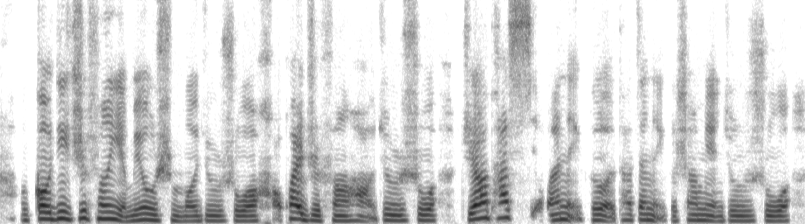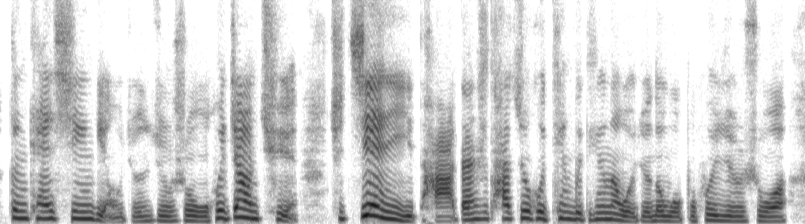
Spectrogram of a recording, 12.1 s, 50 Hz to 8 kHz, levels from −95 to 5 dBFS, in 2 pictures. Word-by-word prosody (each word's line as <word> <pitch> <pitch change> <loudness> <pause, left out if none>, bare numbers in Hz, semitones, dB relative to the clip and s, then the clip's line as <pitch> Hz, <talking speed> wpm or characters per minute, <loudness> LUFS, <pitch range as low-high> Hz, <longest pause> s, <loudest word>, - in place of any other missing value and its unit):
呃 195 - -9
高 240 +1 +6
低 250 +2 +2
之 265 +5 -1
分， 240 -1 +1
也 170 - -2
没 185 - -3
有 210 -1 +1
什 195 -2 -8
么 170 0 -5
就 180 0 -6
是 175 - -5
说 175 0 -2
好 - - -8
坏 240 -2 +4
之 190 -3 -2
分 180 0 -3
哈， 185 - -5
就 200 -2 -4
是 185 - -2
说 195 -1 -4 0.2
只 220 - -1
要 255 +3 +7
他 280 0 0
喜 285 - -8
欢 205 +3 -2
哪 230 - -5
个， 200 -3 -3
他 200 -1 -10
在 215 +1 -4
哪 195 - -5
个 170 - -14
上 195 +2 -7
面 180 -3 -4
就 175 0 -5
是 - - -7
说 175 -1 -4
更 270 -3 +2
开 250 0 +1
心 245 0 0
一 - - +3
点， 185 -8 -3
我 150 - -11
觉 160 - -12
得 170 - -7
就 175 -2 -4
是 175 - -13
说 185 -2 0
我 165 -1 -2
会 275 - +3
这 315 - +4
样 275 -4 +7
去 225 -7 -4 0.2
去 240 - -5
建 330 -1 +8
议 175 -5 +2
他。 165 0 +1
但 210 +2 +2
是 235 - -5
他 245 +1 -1
最 265 +2 +2
后 250 -1 +2
听 245 +1 -2
不 230 - 0
听 230 +2 -2
呢， 215 - +2
我 170 -4 0
觉 165 - -5
得 175 - 0
我 165 -1 -2
不 170 - -9
会 190 +1 -1
就 175 - -1
是 165 - -4
说 165 -1 -1
200 Hz, 370 characters per minute, -21 LUFS, 175-240 Hz, 0.2 s, 建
